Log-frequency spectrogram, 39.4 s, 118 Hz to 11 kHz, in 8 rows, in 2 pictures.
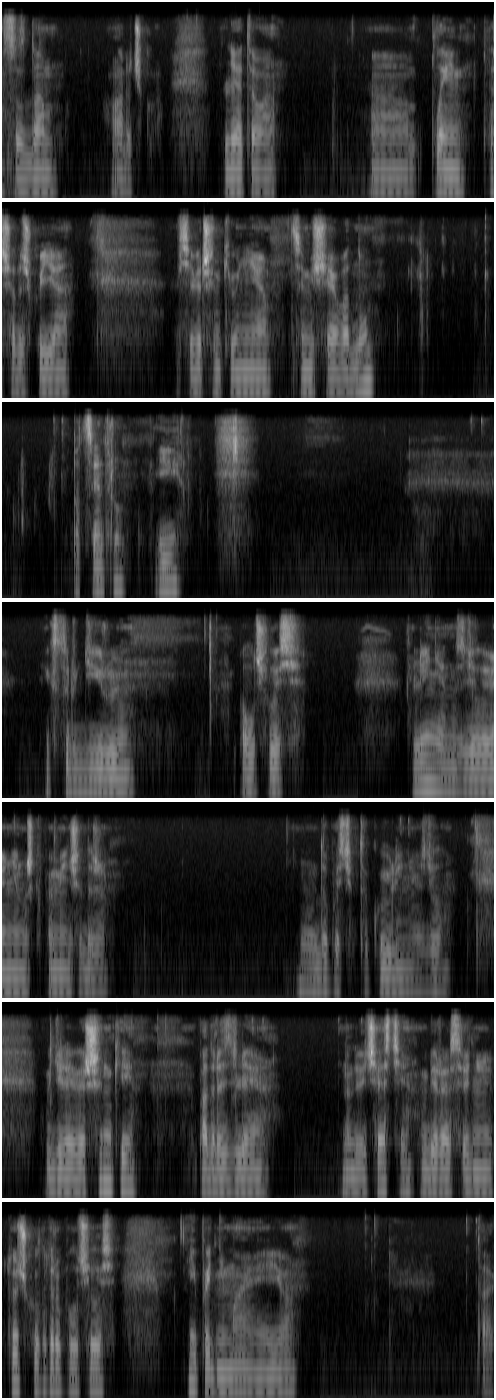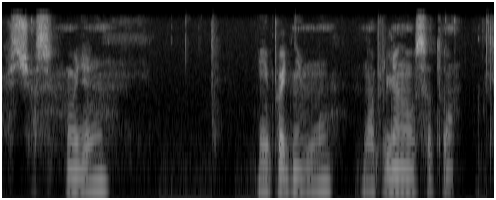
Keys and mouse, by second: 0.5 x, 2.6-11.8 drag, 11.8 e, 14.6 ctrl+click, 18.9 g, 20.3 x, 23.7 ctrl+click, 25.2 a, 28.1 click, 31.9 typing, 34.3 click, 34.8 click, 36.6 g, 37.1 y, 39.0 ctrl+click.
